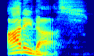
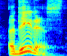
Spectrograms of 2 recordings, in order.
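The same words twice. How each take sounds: First: The stress is on the first syllable. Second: The stress is on the second syllable. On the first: The speaker calls it right. "it is supposed to be pronounced Adidas" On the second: The speaker calls it wrong. "is actually not pronounced Adidas"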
